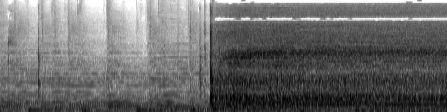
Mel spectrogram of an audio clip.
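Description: Countertop blender switched on about two seconds in, running steadily at full speed as it blends a passion fruit mousse mixture.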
